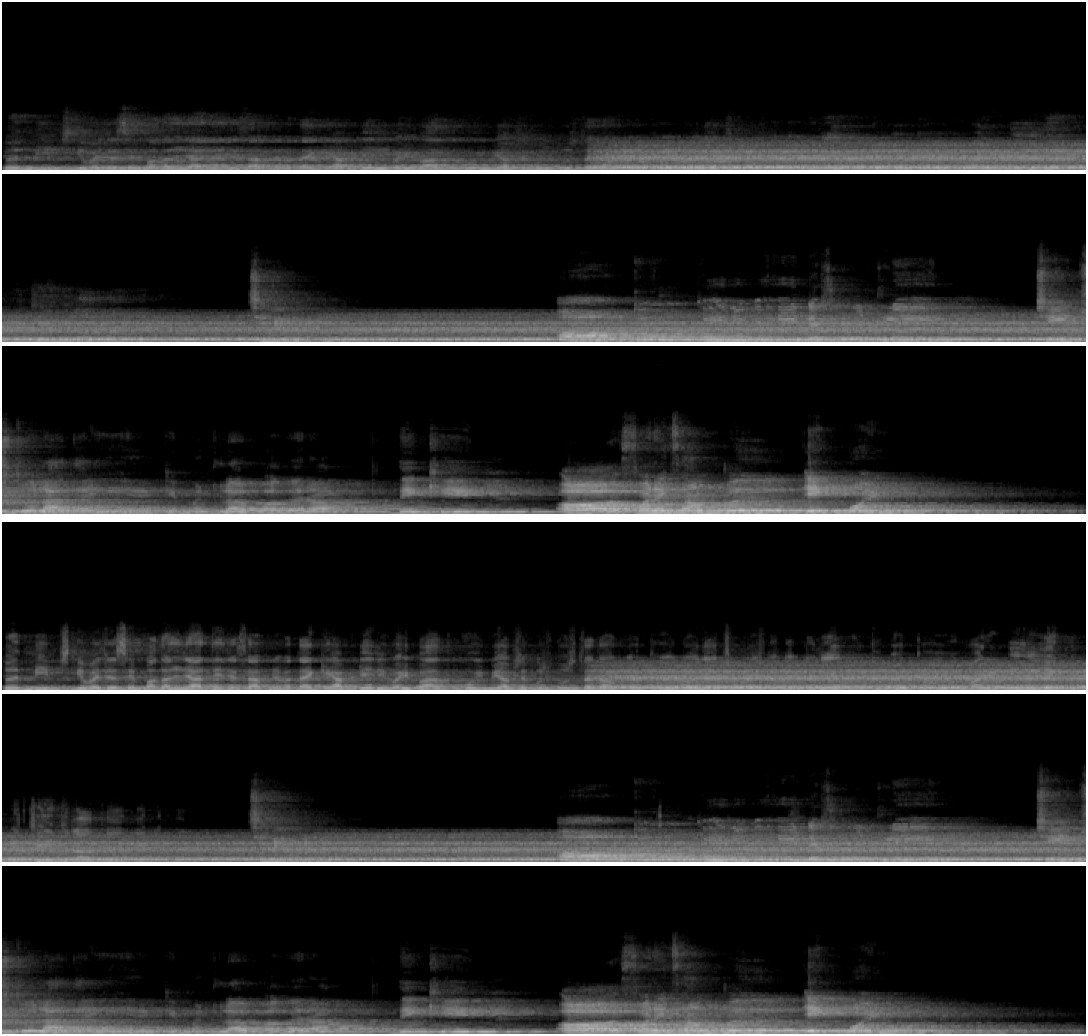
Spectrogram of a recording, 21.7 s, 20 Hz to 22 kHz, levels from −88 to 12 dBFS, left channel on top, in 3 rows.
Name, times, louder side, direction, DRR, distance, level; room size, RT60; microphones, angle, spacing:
voice 1, 0.0-8.5 11.7-12.0 12.4-12.6, right 3 dB, 65° right, 6 dB, 0.5 m, -33 dB
sound 1, 3.9-14.4, left 1 dB, 30° right, 1.2 m, -29 dB
voice 2, 8.8-9.2 10.9-13.5 14.1-16.7 17.0-17.8 18.2-20.6, left 1 dB, 10° left, 1 dB, 0.5 m, -25 dB
6.4 x 4.3 x 6.3 m, 2.9 s
head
